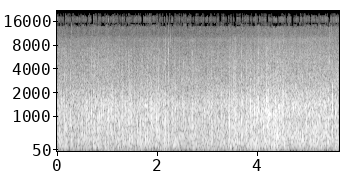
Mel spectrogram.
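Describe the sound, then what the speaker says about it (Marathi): Steady, even rain falls on a surface, with a dense patter of drops and no other sounds. "पाऊस पण इलो."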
